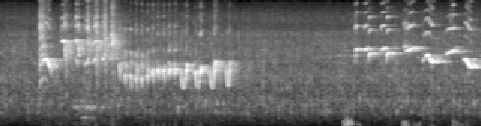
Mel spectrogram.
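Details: Greater green leafbird singing emotionally to trigger other leafbirds: a loud rapid chattering burst sliding into a string of swooping whistles, a pause, then a jumble of bright mimicking notes.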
